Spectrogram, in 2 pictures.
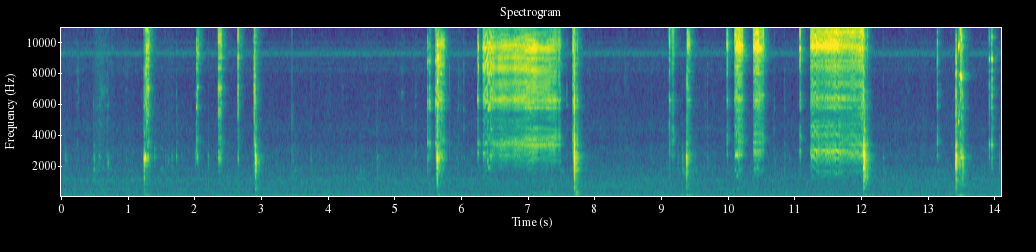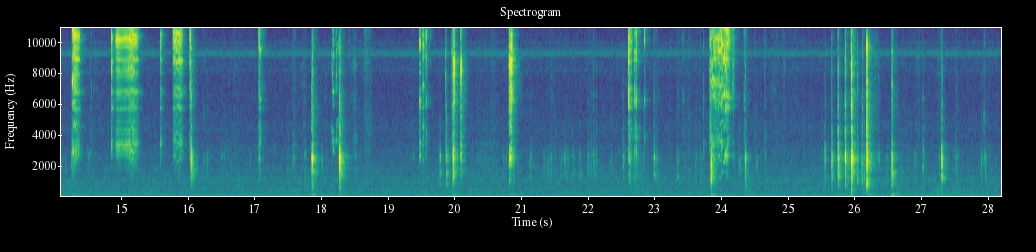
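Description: Plastic clicks and clacks of a Rubik's Snake's wedge segments being twisted into new positions, irregular and spread out, with two longer rasps of segments turned against each other about six and eleven seconds in.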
